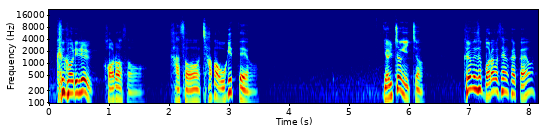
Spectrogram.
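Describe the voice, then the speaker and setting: A man preaching a Sunday sermon as pastor, acting out boastful people with scoffing clicks. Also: mid-range voice.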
